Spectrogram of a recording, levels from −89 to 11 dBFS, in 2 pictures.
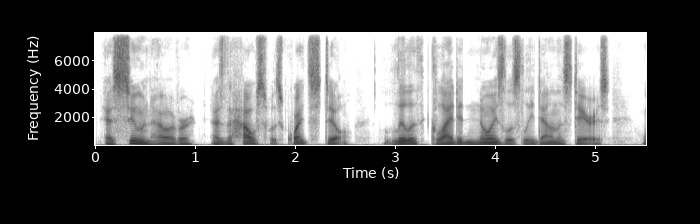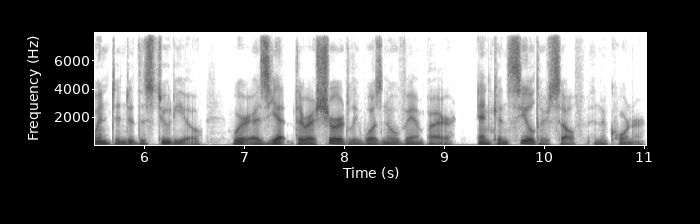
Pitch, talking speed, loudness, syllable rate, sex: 110 Hz, 180 wpm, -19 LUFS, 5.7 syllables/s, male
